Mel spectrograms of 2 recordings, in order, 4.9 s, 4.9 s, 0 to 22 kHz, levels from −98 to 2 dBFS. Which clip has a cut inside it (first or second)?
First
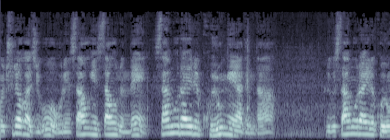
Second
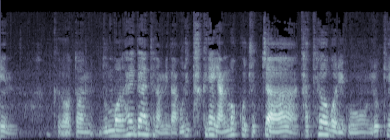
second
